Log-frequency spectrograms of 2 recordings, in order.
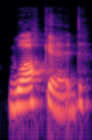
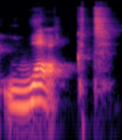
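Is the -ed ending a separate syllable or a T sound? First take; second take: separate syllable; T sound. First: The ending is an extra syllable. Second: The ending is a short T sound. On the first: The speaker calls it wrong. "we don't say walk, walked" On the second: The speaker calls it right. "We say walked"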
